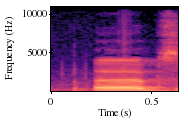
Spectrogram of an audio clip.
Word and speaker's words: herbs: It's the same with herbs and spices. – You're right. Herbs. – Yeah. – Yeah. Anyway, we eliminate the H.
